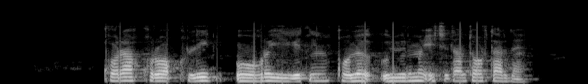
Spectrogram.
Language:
Uzbek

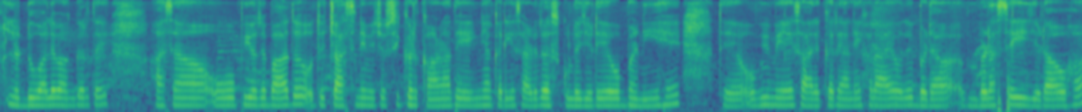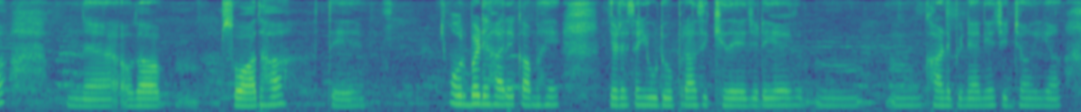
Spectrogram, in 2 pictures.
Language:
Dogri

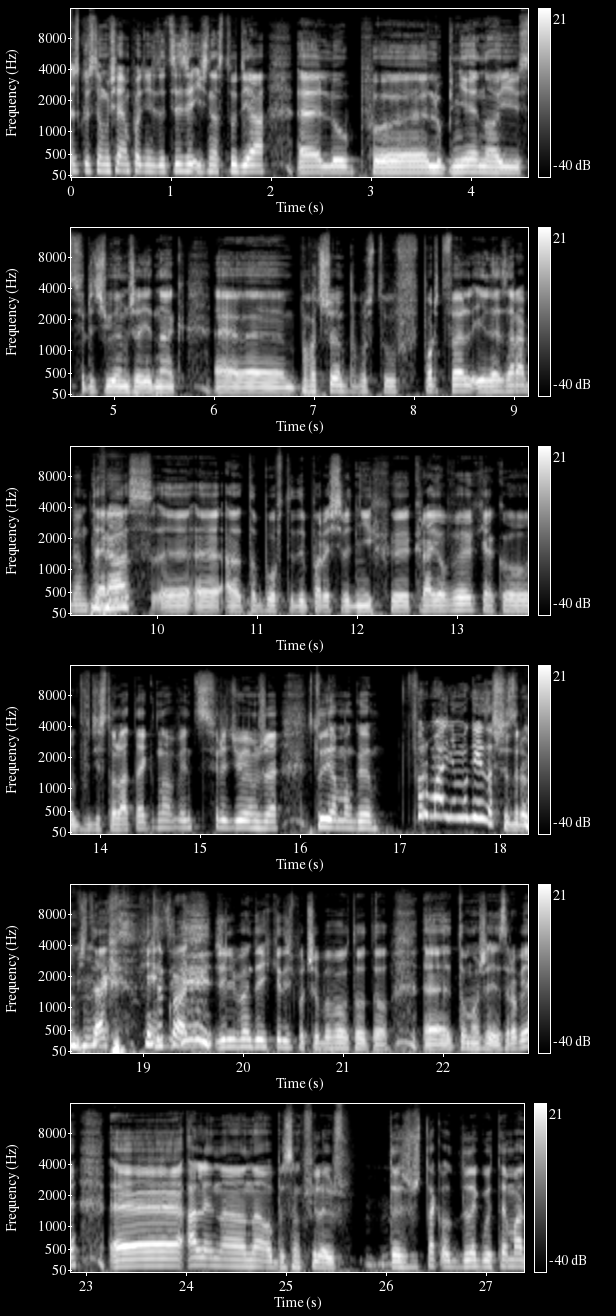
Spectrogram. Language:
Polish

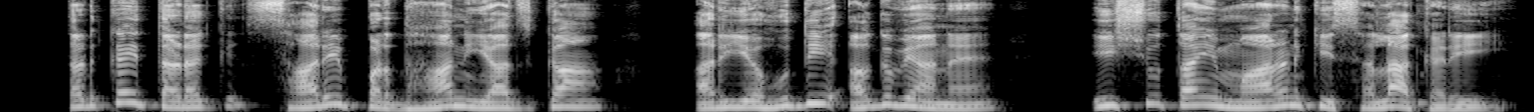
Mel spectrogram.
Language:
Haryanvi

